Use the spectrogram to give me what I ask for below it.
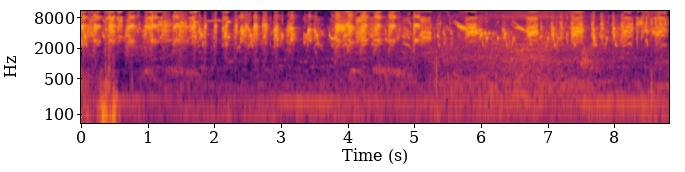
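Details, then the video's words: Training recording of Long-tailed shrike song before a contest: loud, rapid, scratchy chattering with high whistled notes and short gaps, a steady low electrical hum beneath and a thump at the start. "masteran kumpulan suara cendet tes mental sebelum lomba"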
